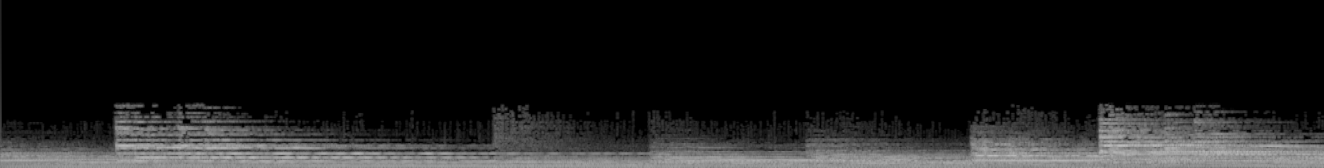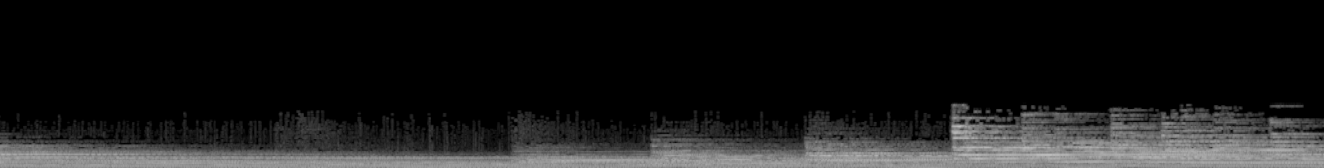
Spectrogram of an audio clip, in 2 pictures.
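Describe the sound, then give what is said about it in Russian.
A large bell made of a bell-bronze alloy rings repeatedly in a steady sequence of struck tones, each strike blooming into a rich, sustained hum that overlaps the next, loud with no voices. “Это близкий к колокольному металлу, несколько другого состава, но его можно назвать колокольной бронзой.”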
